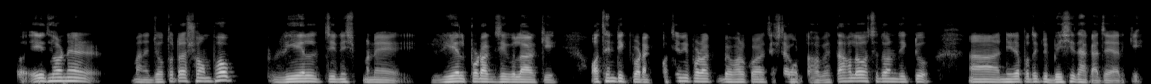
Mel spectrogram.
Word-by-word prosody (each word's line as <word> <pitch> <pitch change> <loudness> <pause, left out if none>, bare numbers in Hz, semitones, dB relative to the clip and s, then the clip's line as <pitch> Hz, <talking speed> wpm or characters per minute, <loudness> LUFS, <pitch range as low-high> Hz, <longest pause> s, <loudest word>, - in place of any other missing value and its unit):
তো - - -15 0.2
এই 150 - +6
ধরনের 165 -1 +5 0.5
মানে 110 -2 -5
যতটা 150 +6 0
সম্ভব 155 +5 +4 0.6
রিয়েল 135 +2 +6 0.2
জিনিস 120 -1 0 0.2
মানে 110 0 -1 0.6
রিয়েল 135 +3 +5
প্রোডাক্ট 130 -3 +4
যেগুলা 120 -1 +3
আরকি, 110 -1 -5 0.5
অথেন্টিক 145 +1 +1
প্রোডাক্ট 110 -3 +1
অথেন্টিক 150 +5 -3
প্রোডাক্ট 135 -2 +3
ব্যবহার 115 -1 +1
করার 115 -1 0
চেষ্টা 125 - -6
করতে 110 - -7
হবে। 100 0 -4
তাহলে 145 +2 +1
হচ্ছে 145 -1 -5
ধরেন 135 -1 +1
যে 125 - 0
একটু 130 +1 -2 0.5
আ - - +2 0.3
নিরাপদ 125 0 +1
একটু 125 -1 -2
বেশি 115 +4 +1
থাকা 100 -5 -2
যায় 90 - 0
আরকি। - - -11
125 Hz, 175 wpm, -24 LUFS, 115-145 Hz, 0.6 s, এই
